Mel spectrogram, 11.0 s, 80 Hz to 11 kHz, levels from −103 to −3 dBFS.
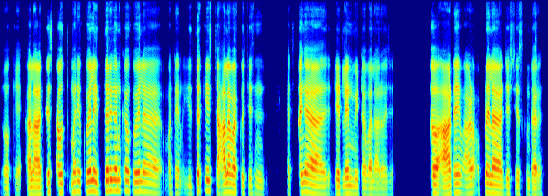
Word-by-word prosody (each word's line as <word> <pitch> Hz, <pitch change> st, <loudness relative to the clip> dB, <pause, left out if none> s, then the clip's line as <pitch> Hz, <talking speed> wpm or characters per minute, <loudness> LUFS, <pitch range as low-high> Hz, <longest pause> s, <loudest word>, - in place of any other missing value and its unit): Okay. -, -, -15 dB, 0.2 s
అలా 115 Hz, 0 st, +2 dB
adjust 150 Hz, +7 st, -7 dB
అవుతు 150 Hz, -, -1 dB
మరి 160 Hz, +1 st, -1 dB
ఒకవేళ 165 Hz, +2 st, +3 dB
ఇద్దరు 170 Hz, +5 st, +2 dB
గనుక 175 Hz, 0 st, -1 dB
ఒకవేళ 160 Hz, 0 st, 0 dB, 0.5 s
అంటే 130 Hz, +2 st, -11 dB, 0.3 s
ఇద్దరికీ 155 Hz, +7 st, -2 dB, 0.2 s
చాలా 140 Hz, +2 st, +4 dB
వర్క్ 135 Hz, -, 0 dB
వచ్చేసింది. 125 Hz, -3 st, -13 dB, 0.5 s
ఖచ్చితంగా 150 Hz, 0 st, 0 dB, 0.5 s
డెడ్‌లైన్ 125 Hz, +2 st, 0 dB
మీటవ్వాలి 110 Hz, -3 st, -6 dB
ఆరోజే. 105 Hz, +1 st, -13 dB, 0.8 s
సో, 140 Hz, -, +3 dB, 0.3 s
ఆ -, -, +7 dB
టైం 145 Hz, 0 st, +2 dB, 0.4 s
అప్పుడు 150 Hz, -, -2 dB
ఎలా 140 Hz, -1 st, +5 dB
అడ్జస్ట్ 125 Hz, 0 st, -11 dB
చేసుకుంటారు? 115 Hz, -1 st, -6 dB
130 Hz, 135 wpm, -25 LUFS, 115-150 Hz, 0.8 s, ఆ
